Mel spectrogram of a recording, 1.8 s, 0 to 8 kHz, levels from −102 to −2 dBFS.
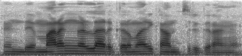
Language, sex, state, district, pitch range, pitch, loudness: Tamil, male, Tamil Nadu, Nilgiris, 110-125 Hz, 120 Hz, -19 LUFS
